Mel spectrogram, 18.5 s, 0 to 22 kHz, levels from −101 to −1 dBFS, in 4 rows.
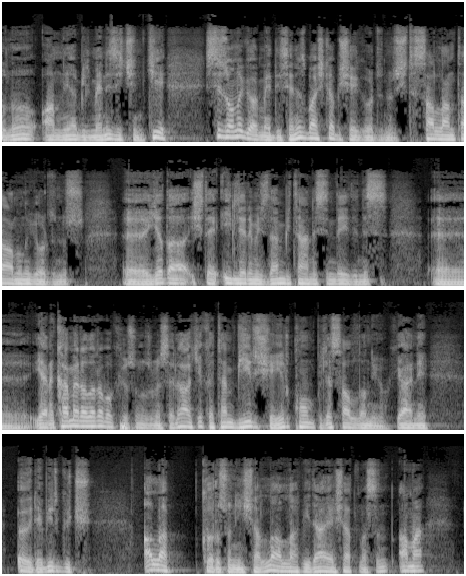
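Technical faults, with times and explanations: No technical faults are audible in this speech recording.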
